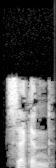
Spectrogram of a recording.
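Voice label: "second", American English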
